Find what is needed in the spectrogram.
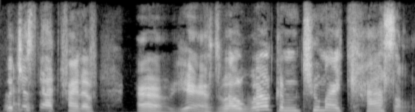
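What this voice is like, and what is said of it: Nasal, over-the-top imitated voice. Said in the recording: “over the top nasally thing ... doing a pretty dead on impression of him. Like that is what that guy sounds like.”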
